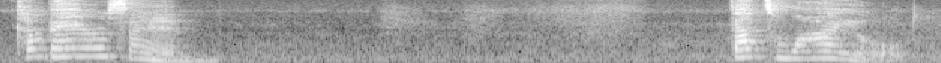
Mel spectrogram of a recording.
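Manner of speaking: high, stunned realization. Real, not acted. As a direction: hit by the realization. Realizing her own pattern.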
